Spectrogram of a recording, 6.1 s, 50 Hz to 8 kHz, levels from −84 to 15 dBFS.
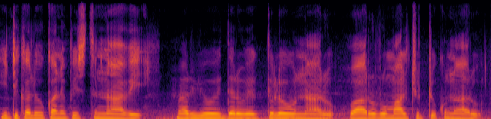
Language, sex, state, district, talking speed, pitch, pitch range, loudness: Telugu, male, Telangana, Mahabubabad, 90 wpm, 150 Hz, 145-160 Hz, -15 LUFS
